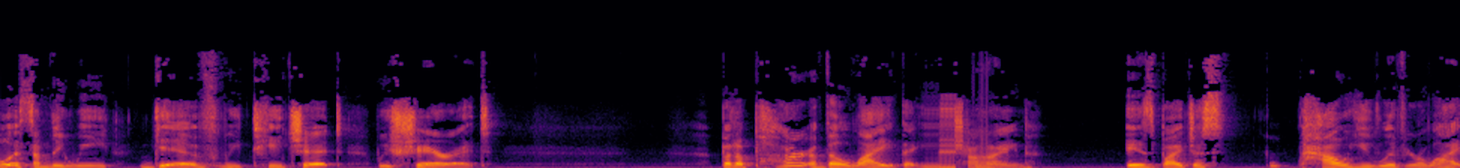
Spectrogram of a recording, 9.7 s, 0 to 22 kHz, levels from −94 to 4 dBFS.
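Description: Speech, with robotic sound from repeated short buffers between 6.17 and 6.76 s. Over that stretch the speech becomes a rigid, metallic buzz at about 66.7 Hz. The words still roughly follow through it. The likely cause is audio arriving too seldom, so the playback repeats its last buffer to fill each gap. The buzz frequency points to a buffer near 15 ms long. About half the sound in that span is repeated material, with the real audio skipped.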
